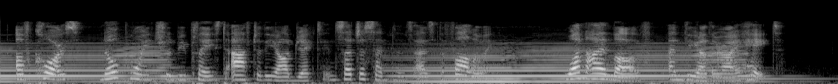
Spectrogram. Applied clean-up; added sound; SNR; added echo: none; Bowed string instrument; 2 dB; reverberation time 0.2 s.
